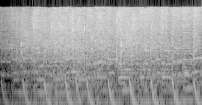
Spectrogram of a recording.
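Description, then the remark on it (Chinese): Steady, dense clapping from an audience fills the whole four seconds at an even loudness, with a repeating low rhythmic pattern, likely music, pulsing underneath. No one speaks. “听懂的，掌声在这鼓励下。”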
